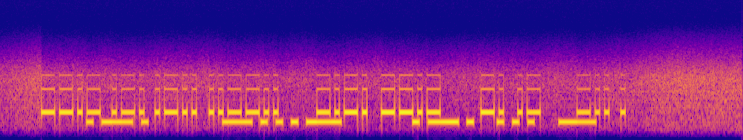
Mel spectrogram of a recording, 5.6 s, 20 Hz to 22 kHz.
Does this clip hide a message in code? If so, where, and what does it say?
Yes: Morse code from 0.3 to 4.8 s, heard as two keyed tones. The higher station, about 34 wpm, 810 Hz: QRL? CQ NA DE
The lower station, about 21 wpm, 540 Hz: R <BT> RST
